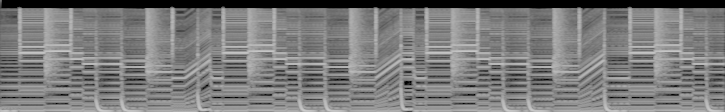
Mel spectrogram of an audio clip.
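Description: A bright, punchy Pocket Operator synthesizer sequence repeats in quick rhythmic notes, with sudden octave-up pitch jumps and swooping punch-in effects cutting in over the pattern, loud and close.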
